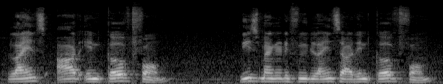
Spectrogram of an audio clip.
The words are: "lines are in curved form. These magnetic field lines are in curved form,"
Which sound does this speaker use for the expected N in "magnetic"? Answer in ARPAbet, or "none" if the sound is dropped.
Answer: none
